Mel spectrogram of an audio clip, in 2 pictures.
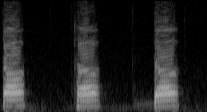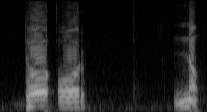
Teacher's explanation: तवर्ग के त, थ, द, ध, न, इन सभी वर्णों का उच्चारण स्थान दंत होगा।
